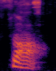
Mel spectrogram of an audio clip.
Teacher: Nah, di sini ada temennya ada sin ya. Sa kalau pangkal lidah dinaikkan menjadi so.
